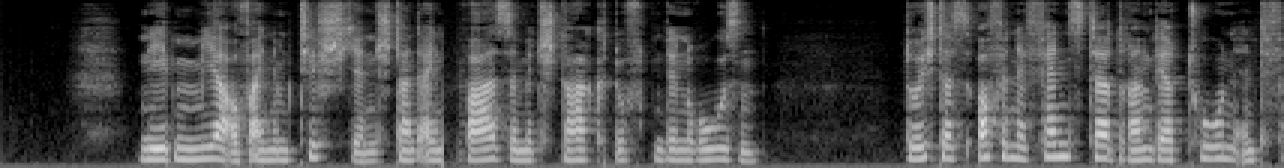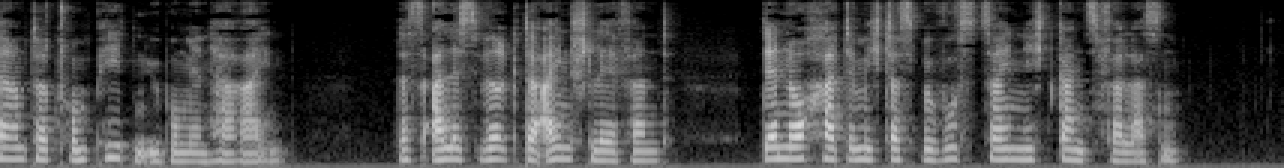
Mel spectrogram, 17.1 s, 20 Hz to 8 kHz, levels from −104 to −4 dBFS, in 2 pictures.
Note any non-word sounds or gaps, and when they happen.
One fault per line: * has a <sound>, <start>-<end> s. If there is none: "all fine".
* has a dropout, 2.9-3.0 s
